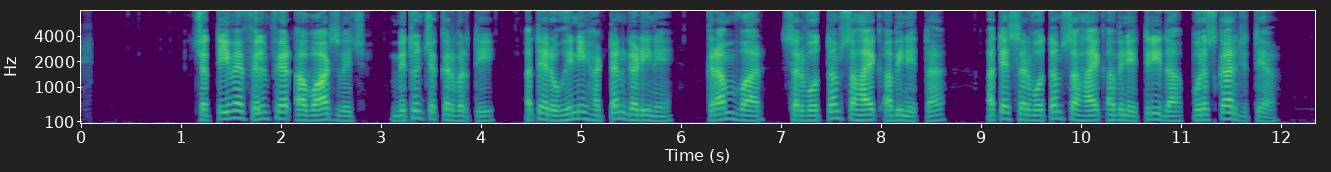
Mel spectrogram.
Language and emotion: Punjabi, neutral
